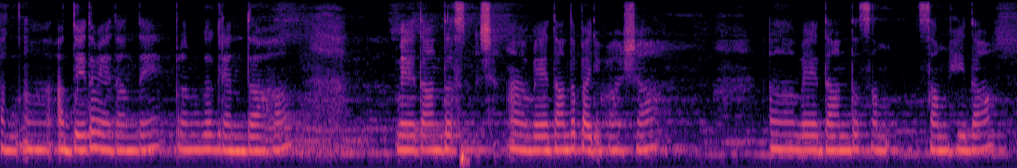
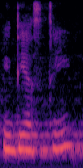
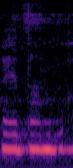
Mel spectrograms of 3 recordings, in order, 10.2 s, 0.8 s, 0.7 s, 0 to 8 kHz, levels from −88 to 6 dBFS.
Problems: constant background noise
